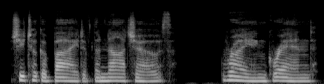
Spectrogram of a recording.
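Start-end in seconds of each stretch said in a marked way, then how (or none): none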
